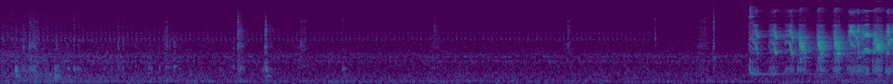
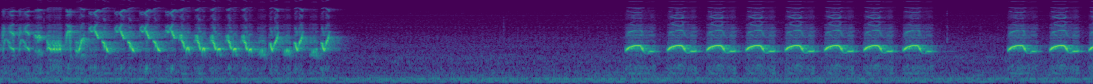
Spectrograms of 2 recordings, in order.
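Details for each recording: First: Singing bird clock after movement replacement: near silence, then bright electronic bird chirping repeats quickly; hourly chime working properly. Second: Singing bird clock before repair: bird song from button on back sounds harsh, buzzy, very digital, lower tones broken; clock mechanism also stopped.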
